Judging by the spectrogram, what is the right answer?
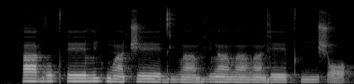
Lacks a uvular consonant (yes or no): yes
